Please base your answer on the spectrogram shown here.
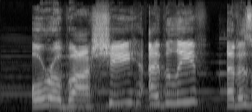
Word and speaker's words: Orobashi: How it's pronounced. Orobashi, I believe? That is Orobashi, which is a giant snake.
